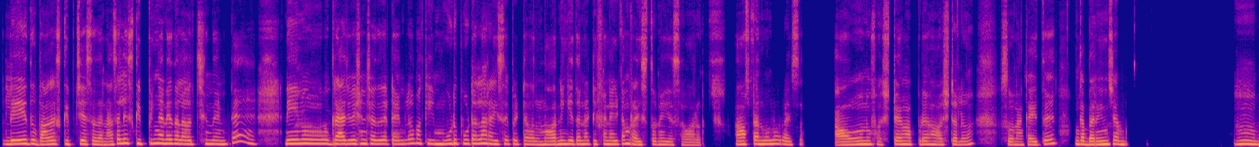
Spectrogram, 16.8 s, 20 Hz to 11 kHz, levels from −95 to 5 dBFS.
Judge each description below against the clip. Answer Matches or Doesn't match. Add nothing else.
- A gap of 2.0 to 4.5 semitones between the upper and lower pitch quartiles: Matches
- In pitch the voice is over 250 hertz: Matches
